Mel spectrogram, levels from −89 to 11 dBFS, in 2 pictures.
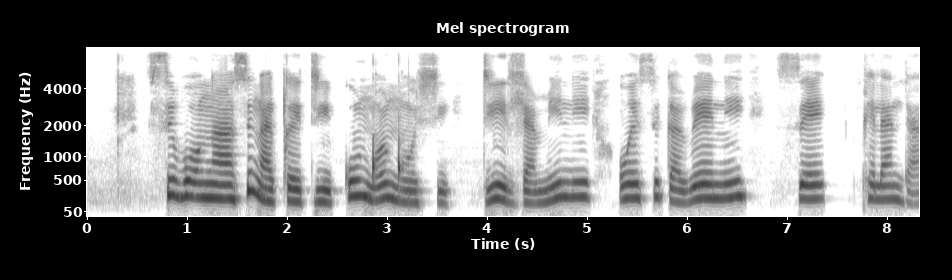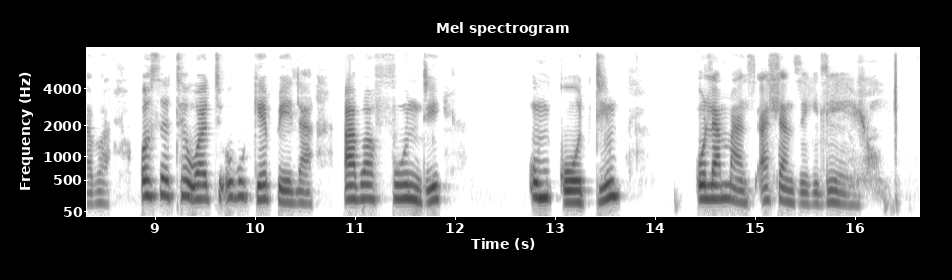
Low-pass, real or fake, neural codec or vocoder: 7.2 kHz; real; none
